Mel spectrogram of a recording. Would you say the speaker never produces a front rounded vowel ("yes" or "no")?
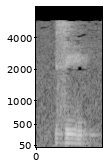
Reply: yes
